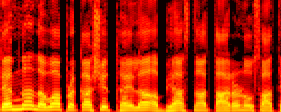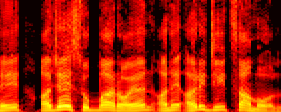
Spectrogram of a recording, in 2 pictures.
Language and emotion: Gujarati, neutral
